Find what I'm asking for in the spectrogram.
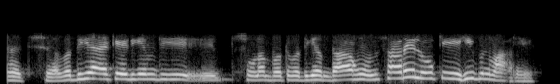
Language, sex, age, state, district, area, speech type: Punjabi, female, 45-60, Punjab, Firozpur, rural, conversation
